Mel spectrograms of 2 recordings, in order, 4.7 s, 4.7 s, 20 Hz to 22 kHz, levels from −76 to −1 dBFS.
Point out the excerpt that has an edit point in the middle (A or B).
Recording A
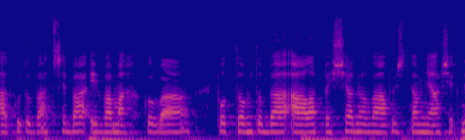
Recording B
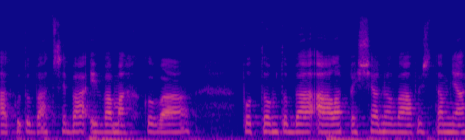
A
